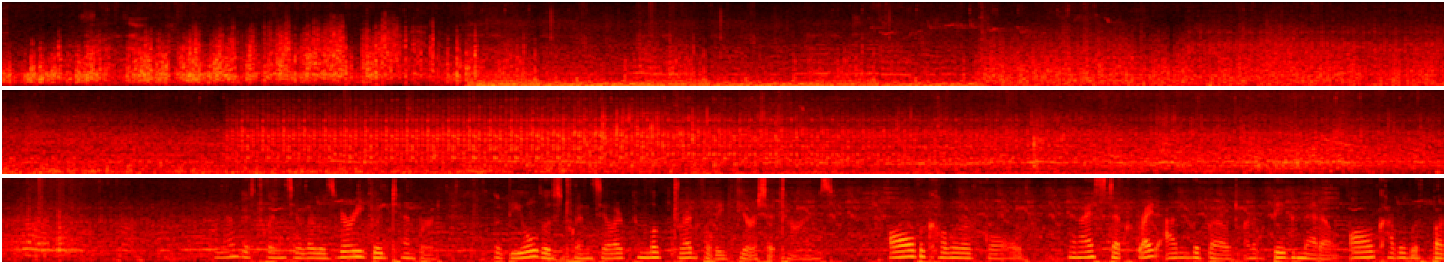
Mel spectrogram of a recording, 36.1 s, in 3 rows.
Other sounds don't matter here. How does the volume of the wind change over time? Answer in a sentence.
The volume of the wind goes down.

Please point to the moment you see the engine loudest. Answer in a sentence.
The loudest moment of the engine is at 17 seconds.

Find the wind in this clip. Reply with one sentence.
You can hear the wind from 0.0 to 36.0 s.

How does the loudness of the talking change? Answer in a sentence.
The loudness of the talking stays about the same.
